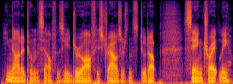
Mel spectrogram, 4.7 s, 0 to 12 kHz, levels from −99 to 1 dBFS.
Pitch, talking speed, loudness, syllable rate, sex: 80 Hz, 195 wpm, -19 LUFS, 4.9 syllables/s, male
